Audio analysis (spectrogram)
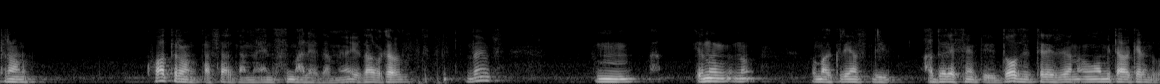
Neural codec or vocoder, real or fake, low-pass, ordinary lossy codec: none; real; 5.4 kHz; none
